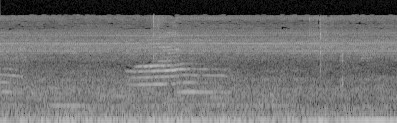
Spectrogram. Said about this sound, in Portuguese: Para de persegui-la! Esse gato agora deu para provocar com a, a gatinha que está prenha. Né? Ele nem mexia, ele, como falei, eles nem brincavam. Agora está ele aí atrás da, da, da magnólia, tadinha.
